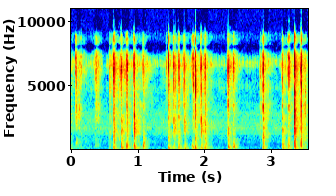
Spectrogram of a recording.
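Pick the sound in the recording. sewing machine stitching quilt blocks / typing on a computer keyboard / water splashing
typing on a computer keyboard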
